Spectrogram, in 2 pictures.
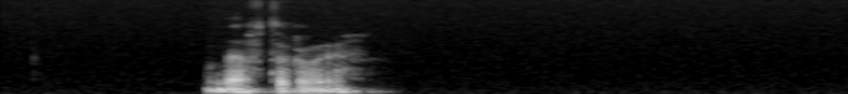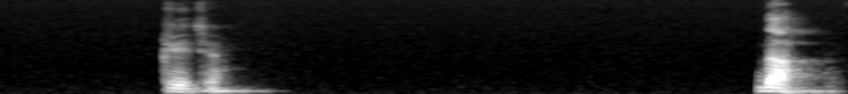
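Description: A middle-aged man reads out slowly into a microphone, in short phrases with pauses.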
